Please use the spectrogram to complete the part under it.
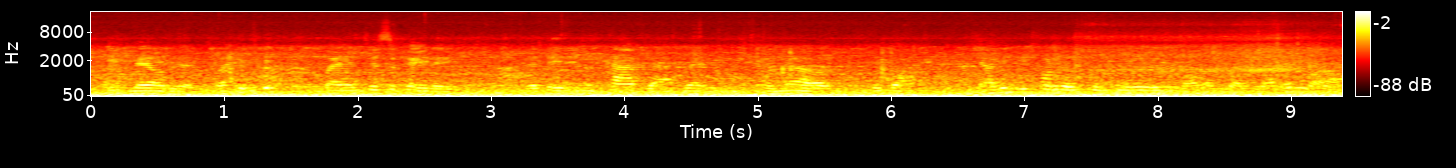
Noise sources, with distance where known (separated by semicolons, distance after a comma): background noise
